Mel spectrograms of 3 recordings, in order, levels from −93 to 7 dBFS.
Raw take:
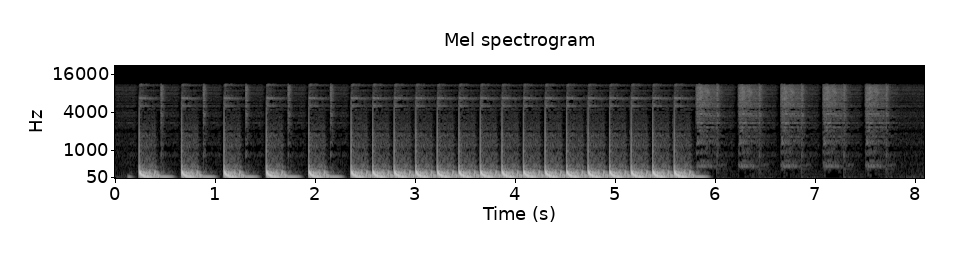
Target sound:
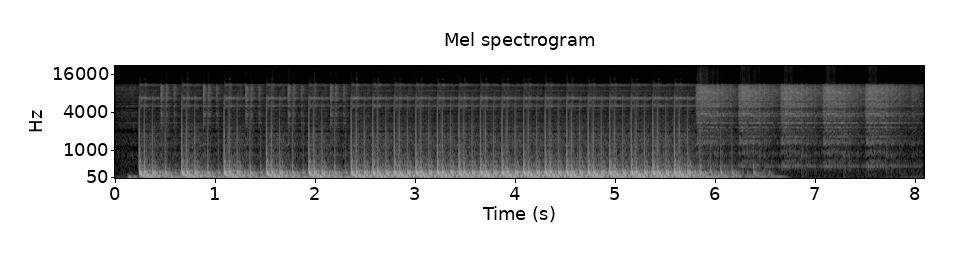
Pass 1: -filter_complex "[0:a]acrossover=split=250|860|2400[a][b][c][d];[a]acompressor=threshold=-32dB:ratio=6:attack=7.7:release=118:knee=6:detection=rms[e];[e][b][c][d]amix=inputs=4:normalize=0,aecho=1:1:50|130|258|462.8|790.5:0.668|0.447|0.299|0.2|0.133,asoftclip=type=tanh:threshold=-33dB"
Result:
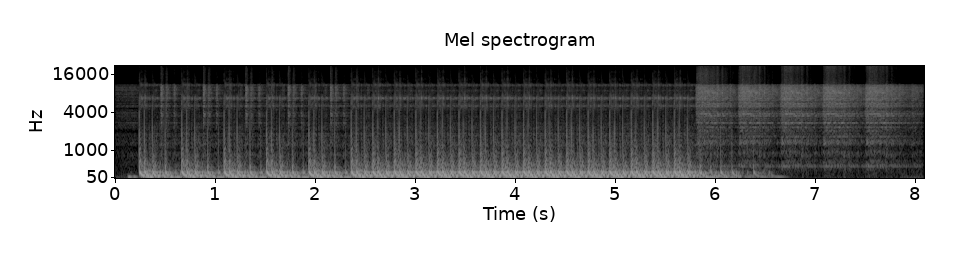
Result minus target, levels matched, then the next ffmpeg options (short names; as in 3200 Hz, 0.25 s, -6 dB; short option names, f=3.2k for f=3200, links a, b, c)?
soft clip: distortion +8 dB
-filter_complex "[0:a]acrossover=split=250|860|2400[a][b][c][d];[a]acompressor=threshold=-32dB:ratio=6:attack=7.7:release=118:knee=6:detection=rms[e];[e][b][c][d]amix=inputs=4:normalize=0,aecho=1:1:50|130|258|462.8|790.5:0.668|0.447|0.299|0.2|0.133,asoftclip=type=tanh:threshold=-24dB"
